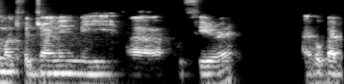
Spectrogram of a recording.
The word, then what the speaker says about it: Kufirre: correctly thank you very much my name is kufire i'm an embedded family engineer i've been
